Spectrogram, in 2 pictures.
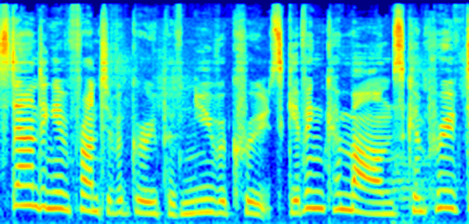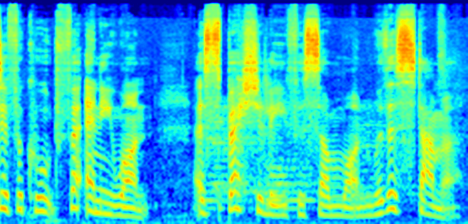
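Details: Adult female narrator; normal speech.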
